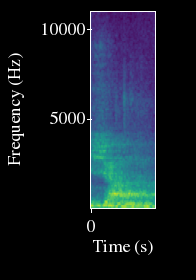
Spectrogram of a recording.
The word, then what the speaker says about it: Sia: Shah, as it's pronounced.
